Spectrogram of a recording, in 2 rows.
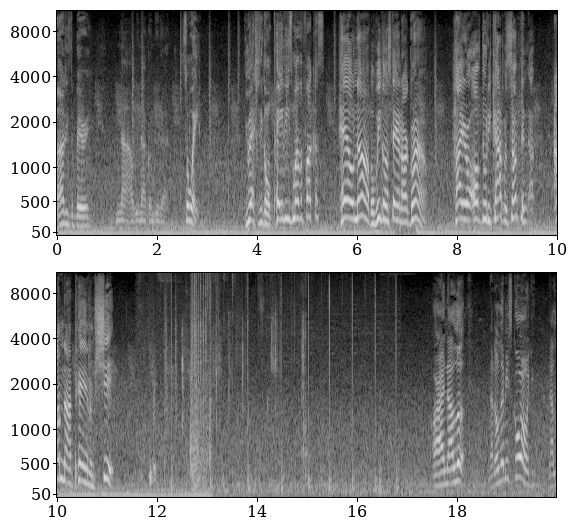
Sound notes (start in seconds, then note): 11.6 trunk thuds; 14.6 ball smacks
